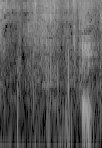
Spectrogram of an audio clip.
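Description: Embroidered saree fabric rustling softly as it is handled and spread out by hand, with a few light taps and a short breathy sound near the end.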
